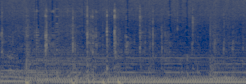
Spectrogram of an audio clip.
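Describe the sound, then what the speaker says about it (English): Typing on a computer keyboard while saving a drawing template in garden design software, a quiet, steady patter of key clicks over a soft background hum. "If I can type today."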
